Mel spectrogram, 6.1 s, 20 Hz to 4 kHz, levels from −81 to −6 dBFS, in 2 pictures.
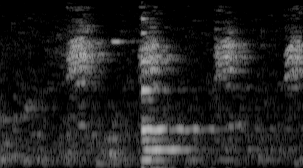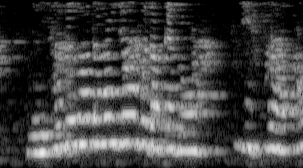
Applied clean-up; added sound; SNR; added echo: classical method WPE with log-MMSE.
